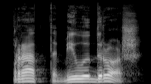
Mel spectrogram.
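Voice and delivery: usual speaking voice

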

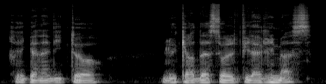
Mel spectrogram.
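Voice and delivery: ordinary delivery

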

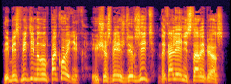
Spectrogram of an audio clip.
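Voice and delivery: high, loud, outraged yelling; flaring fury. A narrator's reading. Pkhubu Tsitan threatens Zagorsky, flaring with rage. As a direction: explode at the insolent old enemy. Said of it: "вспыхнул от ярости".

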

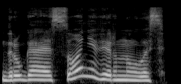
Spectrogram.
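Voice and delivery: ordinary delivery, nothing marked

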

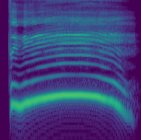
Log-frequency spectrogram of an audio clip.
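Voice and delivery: high, loud hateful cry; furious shout. Acted. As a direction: spit out the word. Will, eyes full of hatred.

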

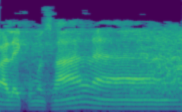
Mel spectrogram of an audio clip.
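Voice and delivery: soft, slow, low sultry greeting; seductive wife. Acted. Wife answering her husband's phone call, soft and sultry. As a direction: coo it slowly to tempt him. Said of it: "Suara begini yang kasih nafsu".

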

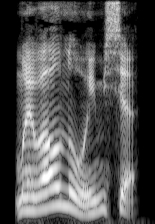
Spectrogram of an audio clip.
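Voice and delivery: high little creature voice; worried house spirit. A narrator's reading. House spirit nods and speaks up to his master, high anxious voice.

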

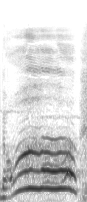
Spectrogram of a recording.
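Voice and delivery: high hyped crowd "oh"; excited cheer. Retold or imitated. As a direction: whoop like a wild crowd. Crowd cheering, chairs raised.

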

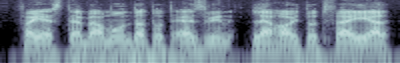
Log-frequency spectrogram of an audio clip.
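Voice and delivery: ordinary delivery, nothing marked

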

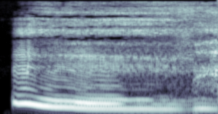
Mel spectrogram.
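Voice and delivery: sultry drawn-out hum; passionate hum. Acted. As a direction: hum it with desire. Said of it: "страстно произнесла она".

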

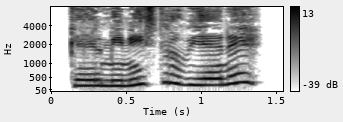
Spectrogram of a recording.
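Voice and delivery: a mother thrown into panic; Molly hearing the minister is coming; stammered disbelief. A narrator's reading. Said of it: "balbuceó la señora Weasley desconcertada".

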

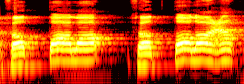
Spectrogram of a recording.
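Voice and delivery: "فاطلع" with thick L and back A; heavy, thickened lam. Shown as a demonstration. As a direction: chant "فاطلع" slowly with a dark L. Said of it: "الأزرق هنا فخم اللام".

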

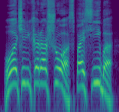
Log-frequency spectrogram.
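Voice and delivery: high, loud, slow shout. A narrator's reading. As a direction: yell it over a waterfall. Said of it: "выкрикнул Картер".

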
